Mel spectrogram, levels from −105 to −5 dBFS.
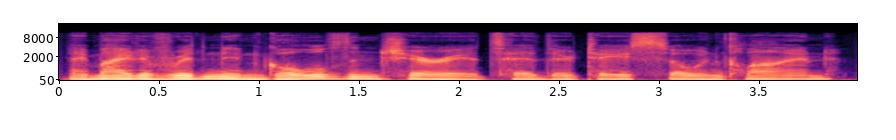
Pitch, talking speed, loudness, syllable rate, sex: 110 Hz, 180 wpm, -16 LUFS, 4.6 syllables/s, male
